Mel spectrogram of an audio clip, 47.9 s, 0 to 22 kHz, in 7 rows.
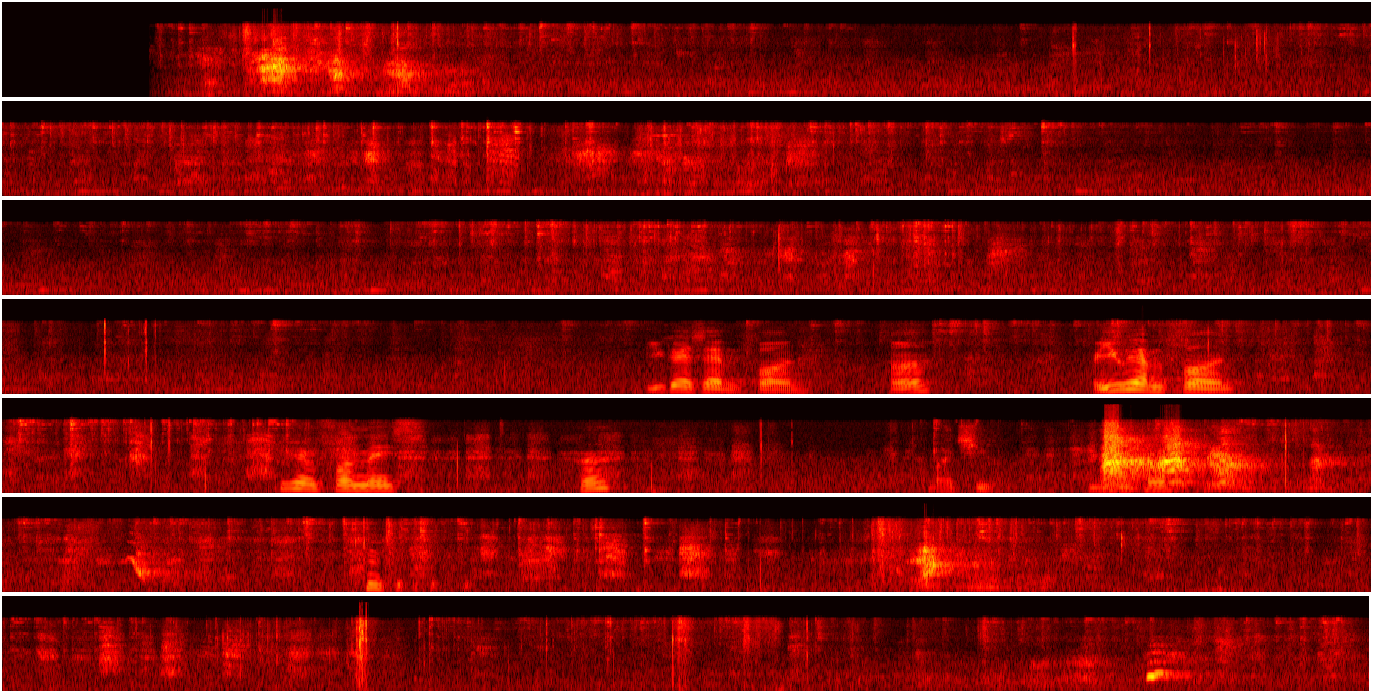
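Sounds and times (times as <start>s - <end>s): dogs running and playing: 0.8s - 47.9s
dogs whimpering: 33.6s - 43.7s.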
